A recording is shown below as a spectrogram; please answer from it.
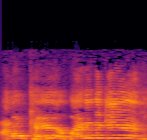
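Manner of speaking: shrill, very high, very loud barking voice. Speaker retelling how Nate answered him, imitating Nate's very high voice. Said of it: "who had a very high voice".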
